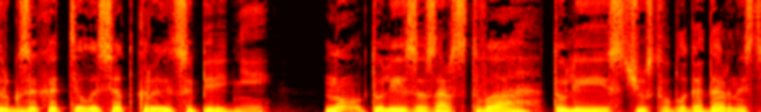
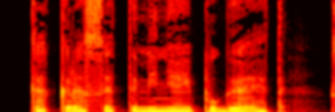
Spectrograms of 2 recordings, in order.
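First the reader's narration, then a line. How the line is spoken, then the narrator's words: Sighing again. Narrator (Russian): снова вздохнула Василиса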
